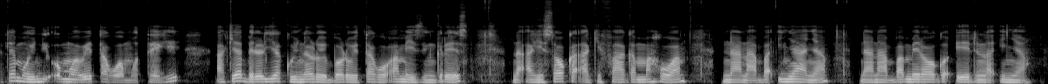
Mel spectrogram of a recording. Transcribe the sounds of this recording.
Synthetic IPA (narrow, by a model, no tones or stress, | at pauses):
akɛmoiniʔomwɛwetaɣwamotɛɣiakeabeɾeɾiakoinaɾwebɔɾwetaɣwɔ̰ʔa̰meziŋɡɾesna̰ʔaɣesɔːka̰ʔa̰kefaɣamaɦoananaːbaʔiɲaɲananaːbameɾɔːɡɔʔeɾena̰ʔiɲa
